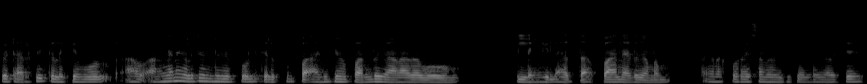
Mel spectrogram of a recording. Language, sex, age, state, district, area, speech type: Malayalam, male, 18-30, Kerala, Idukki, rural, spontaneous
